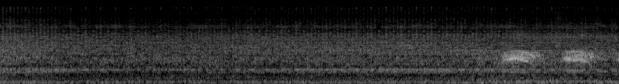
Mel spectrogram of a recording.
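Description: Honda Amaze's 1.2-litre four-cylinder i-VTEC petrol engine idling with the bonnet closed, a steady quiet hum. About five seconds in, three short chirps sound over it.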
